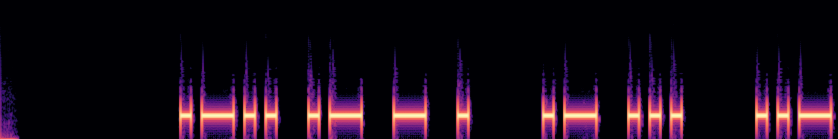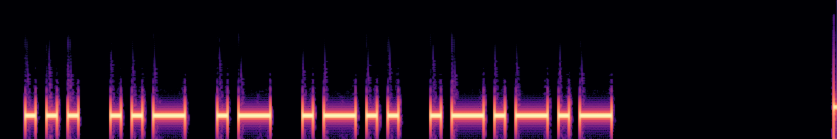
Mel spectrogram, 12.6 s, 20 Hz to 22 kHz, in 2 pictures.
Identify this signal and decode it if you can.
Morse code, heard as a keyed tone, about 16 wpm, 700 Hz. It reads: LATE AS USUAL.
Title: Sentences from Top 1000 Words - Review Part 2 - 15wpm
